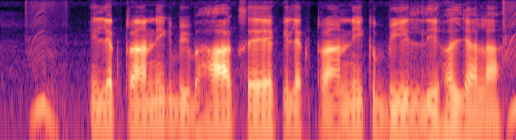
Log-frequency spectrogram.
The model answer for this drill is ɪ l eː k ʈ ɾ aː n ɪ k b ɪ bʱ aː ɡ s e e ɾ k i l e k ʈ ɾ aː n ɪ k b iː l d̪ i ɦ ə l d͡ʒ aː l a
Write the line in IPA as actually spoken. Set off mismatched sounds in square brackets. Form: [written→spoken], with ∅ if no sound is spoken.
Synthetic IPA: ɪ l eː k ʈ ɾ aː n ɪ k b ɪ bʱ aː ɡ s e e [ɾ→∅] k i l e k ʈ ɾ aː n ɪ k b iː l d̪ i ɦ ə l d͡ʒ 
